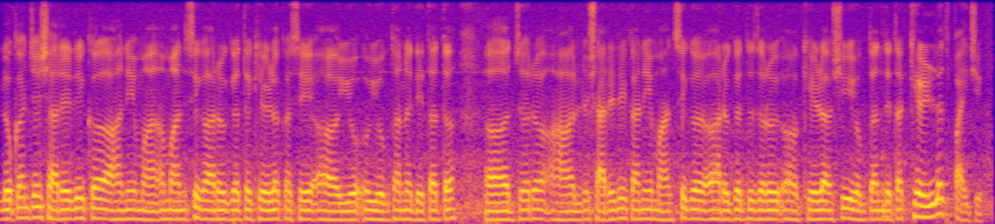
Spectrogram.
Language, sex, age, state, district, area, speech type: Marathi, male, 18-30, Maharashtra, Thane, urban, spontaneous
